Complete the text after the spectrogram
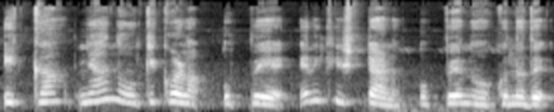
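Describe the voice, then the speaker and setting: A woman's voice: a little high, normal speed, warm tone, breathy edge, pitched above the performer's own voice. A woman voicing a sweet, eager young woman who earnestly offers to help, in a storybook tale.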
